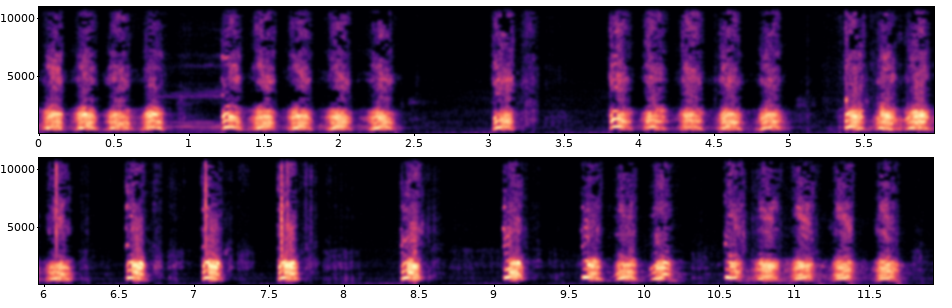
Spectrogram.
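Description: A female dog barking from inside a plastic aviation crate, in rapid volleys of about five or six barks a second broken by short pauses. It is defensive, unfriendly barking at the handler standing over the crate.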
